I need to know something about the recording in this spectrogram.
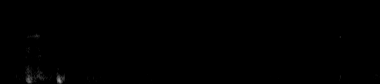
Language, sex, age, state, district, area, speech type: Maithili, male, 18-30, Bihar, Samastipur, rural, conversation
